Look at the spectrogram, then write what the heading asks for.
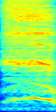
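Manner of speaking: sharp audible gasp; sudden high intake of breath; quick real gasp. Real, not acted. Sudden breath before addressing Ruby.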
